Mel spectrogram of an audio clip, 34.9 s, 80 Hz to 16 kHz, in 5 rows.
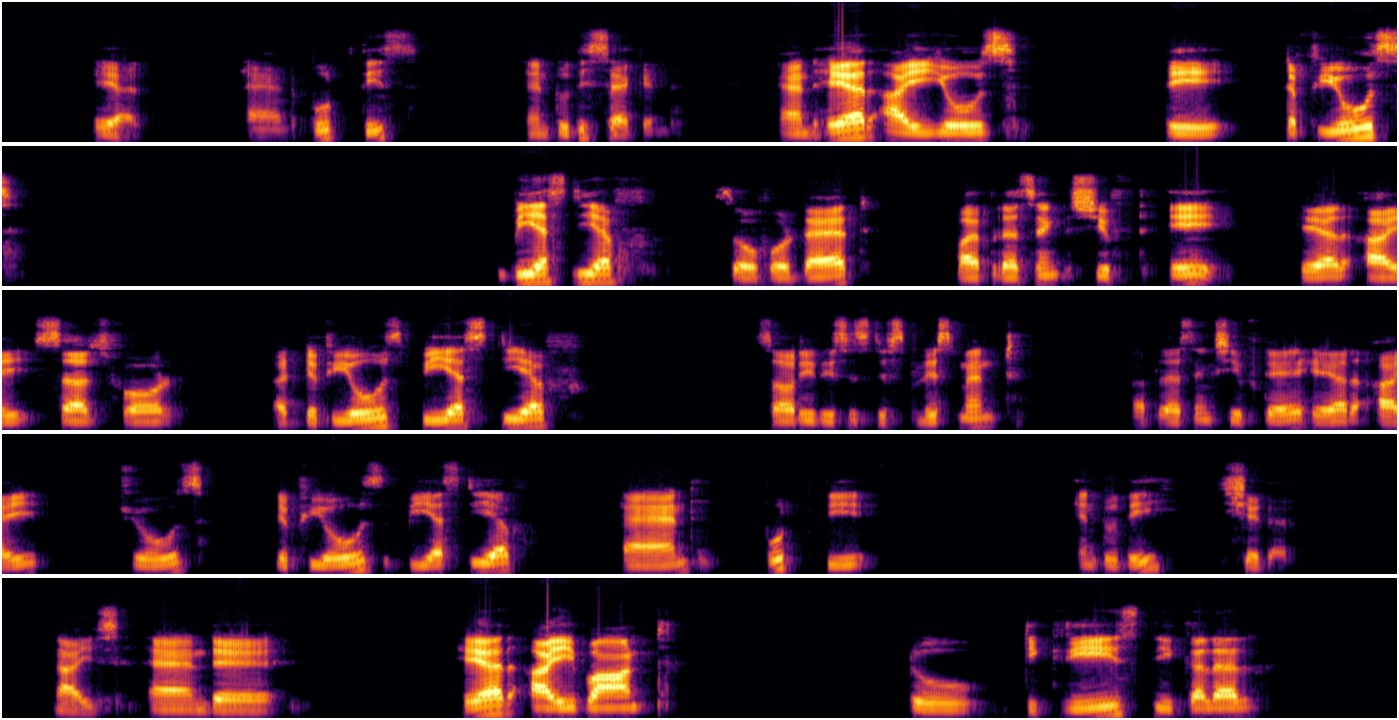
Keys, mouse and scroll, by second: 1.3-2.6 drag, 4.0-7.3 drag, 8.0-10.2 scroll up 1, 10.2 scroll down 1, 10.3 middle click, 10.9 click, 12.5 shift+a, 18.5 Delete, 19.8 shift+a, 24.5-26.9 drag, 27.7-28.4 scroll up 1, 29.4-30.3 scroll down 3, 31.4 click.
